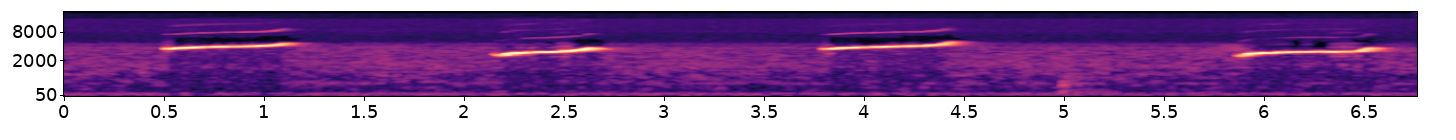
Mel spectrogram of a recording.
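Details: Oriental magpie-robin that comes daily to beg for food: four clear, slightly rising whistles, alternating higher and lower pitch, about one every one and a half seconds, over a quiet low hum.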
